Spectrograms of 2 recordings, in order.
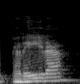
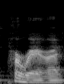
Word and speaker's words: Pereira: Apparently, it's closer to Pereira, I guess. Someone could correct me. But when I hear Pereira, it just sounds like the word potato in Boston. I'll have a baked potato, so it's Pereira to me.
